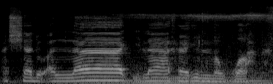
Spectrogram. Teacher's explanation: asyhadu an la-nya panjang, tidak boleh dipendekkan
